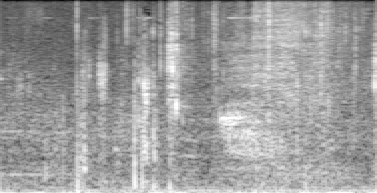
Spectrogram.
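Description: Close-miked eating of a glazed, filled bread roll: chewing with a few short crackles of crust, then a denser crackling as the roll is bitten into near the end.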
